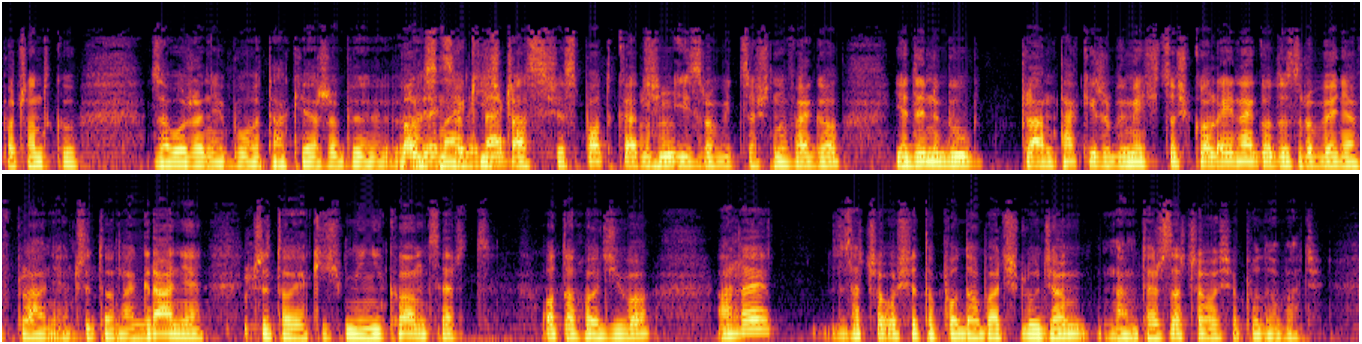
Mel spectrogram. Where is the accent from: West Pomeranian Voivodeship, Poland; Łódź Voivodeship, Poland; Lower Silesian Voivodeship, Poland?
Lower Silesian Voivodeship, Poland; Wrocław; w naszych rodzinnych miejscowościach, czyli u Szymona w Rybniku i u mnie we Wrocławiu.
